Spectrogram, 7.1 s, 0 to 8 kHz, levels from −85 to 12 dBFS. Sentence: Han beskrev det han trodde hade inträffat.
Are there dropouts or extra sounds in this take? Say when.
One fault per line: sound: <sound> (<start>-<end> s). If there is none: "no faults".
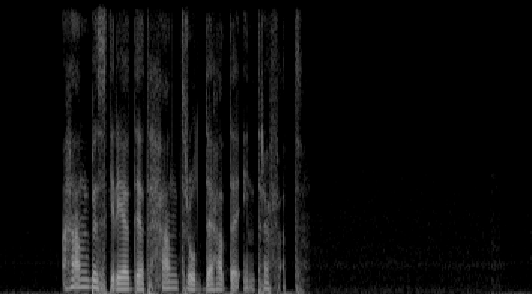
no faults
